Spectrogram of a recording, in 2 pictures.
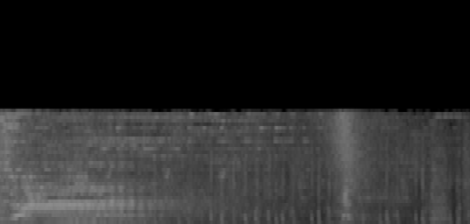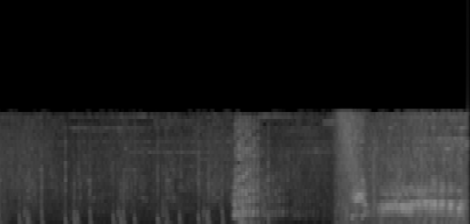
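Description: A running mount's hooves thud quickly on the ground.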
